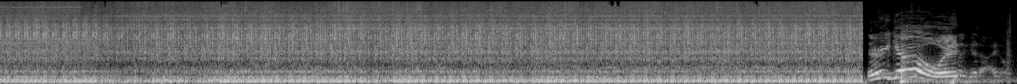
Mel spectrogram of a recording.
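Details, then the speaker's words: 1965 Dodge D100 slant six, first run after sitting 30 years, on choke with blow-by noted; steady idle with a light, quick puffing tick over the exhaust note; small exhaust leak, judged not that bad. "it runs and it sounds just like a slant 6 with a little bit of an exhaust leak like always it's not that bad in exhaust"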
